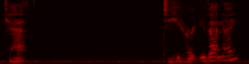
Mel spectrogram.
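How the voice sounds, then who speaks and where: Woman as a soft, worried, soothing companion. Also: sits low, slow pace, a little hiss or hum. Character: gentle, worried young female companion soothing her friend. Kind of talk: dramatic visual novel reading.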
